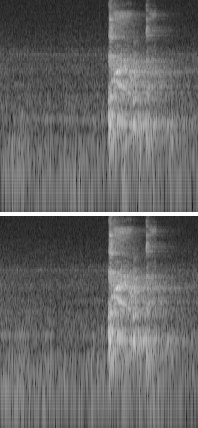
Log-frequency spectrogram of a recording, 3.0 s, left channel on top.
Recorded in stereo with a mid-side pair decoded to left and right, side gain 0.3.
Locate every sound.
1.6 s a cough: 25° right, 0.6 m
